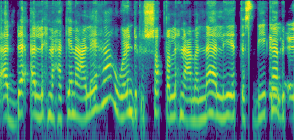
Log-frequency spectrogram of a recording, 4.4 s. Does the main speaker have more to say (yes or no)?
no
